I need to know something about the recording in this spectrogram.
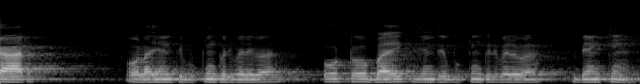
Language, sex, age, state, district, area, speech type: Odia, male, 30-45, Odisha, Boudh, rural, spontaneous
